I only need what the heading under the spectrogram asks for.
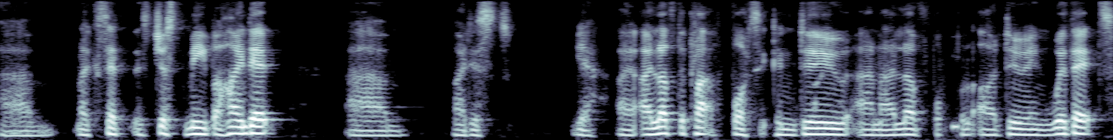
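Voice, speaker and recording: This man has an English accent and talks at a moderate pace with fairly even intonation. His loudness swings widely. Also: medium pitch for a man. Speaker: software founder. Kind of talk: interview. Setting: home office video call. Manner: hesitant, many fillers.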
